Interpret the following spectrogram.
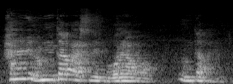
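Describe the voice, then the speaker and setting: A woman's voice: lowish voice, very animated, darkish tone. A woman pastor preaching a sermon, drawing out emphatic phrases and calling for answers from the congregation. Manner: call-and-response with congregation, drawn-out emphatic phrases. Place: church sanctuary. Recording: very echoey church hall, distant mic, faint room noise.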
